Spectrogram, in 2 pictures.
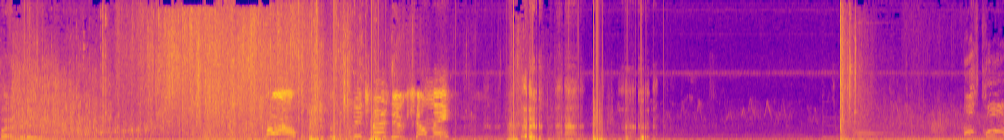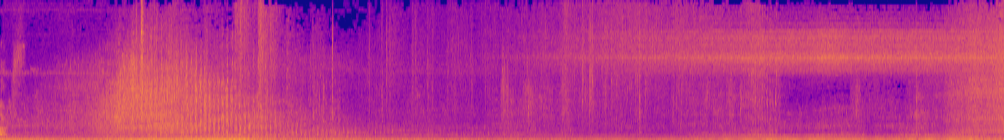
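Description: A propeller plane engine drones overhead, rising and falling in pitch.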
